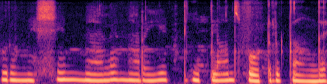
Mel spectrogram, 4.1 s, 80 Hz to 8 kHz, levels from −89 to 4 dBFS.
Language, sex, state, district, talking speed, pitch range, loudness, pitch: Tamil, female, Tamil Nadu, Nilgiris, 100 wpm, 215-230 Hz, -15 LUFS, 220 Hz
